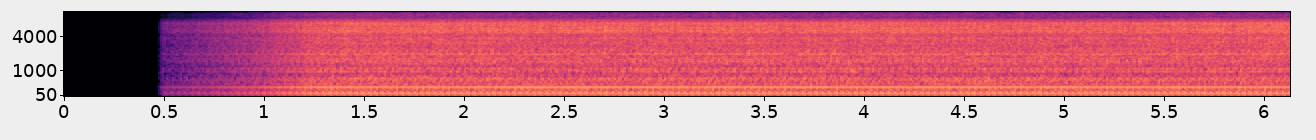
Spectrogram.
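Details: Mid-1980s Nissan GX1000 750-watt petrol generator starts and settles into a steady, even hum with no knocking while unloaded; under a 500-watt load it makes metallic knocking, owner unsure if rod knock or loose muffler.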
